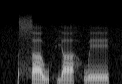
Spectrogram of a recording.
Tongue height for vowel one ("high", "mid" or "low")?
low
